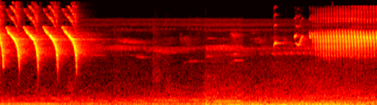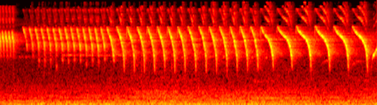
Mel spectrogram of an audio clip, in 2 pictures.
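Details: Atlantic canary song meant to provoke a rival and train young canaries: a short burst of sweeping chirps, a quiet pause, a brief harsh buzzy note, then a long rapid trill of high repeated notes.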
